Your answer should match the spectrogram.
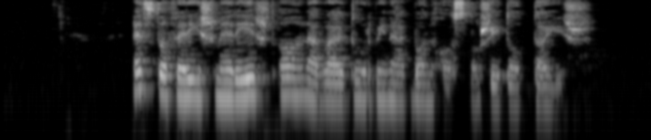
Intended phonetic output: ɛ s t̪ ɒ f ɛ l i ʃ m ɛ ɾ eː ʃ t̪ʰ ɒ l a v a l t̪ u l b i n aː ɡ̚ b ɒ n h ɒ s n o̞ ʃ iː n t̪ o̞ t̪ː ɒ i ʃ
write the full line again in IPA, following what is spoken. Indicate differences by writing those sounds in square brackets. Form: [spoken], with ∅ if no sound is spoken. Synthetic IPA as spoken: ɛ s t̪ ɒ f ɛ l i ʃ m ɛ ɾ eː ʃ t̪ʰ ɒ l a v a l t̪ u [r] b i n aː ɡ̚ b ɒ n h ɒ s n o̞ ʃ iː [∅] t̪ o̞ t̪ː ɒ i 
